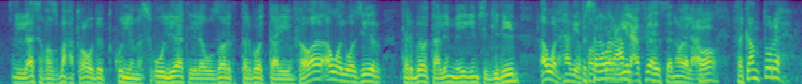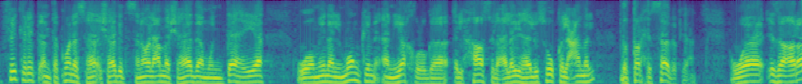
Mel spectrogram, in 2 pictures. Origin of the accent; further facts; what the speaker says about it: Egypt; احنا كمجتمع مصري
